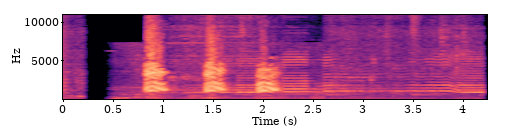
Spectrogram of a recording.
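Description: A crow cawing three times, loud and about half a second apart, starting about a second in, after a brief gap in the audio; a steady held tone follows.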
